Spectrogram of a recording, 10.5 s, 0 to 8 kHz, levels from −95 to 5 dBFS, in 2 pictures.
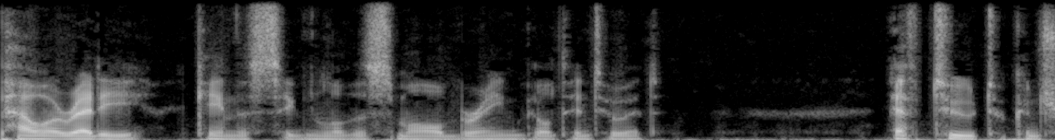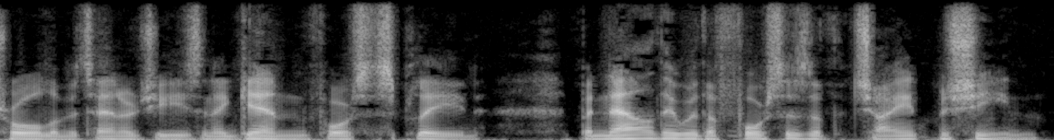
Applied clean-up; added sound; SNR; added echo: none; none; none; none.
